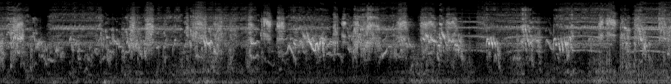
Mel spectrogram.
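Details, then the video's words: Several breeding pairs of budgerigars keep up a steady, unbroken chorus of high, grating chirps, squeaky warbles and rapid twitters, many birds calling over one another throughout. "Budgies parrot chirping sounds"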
